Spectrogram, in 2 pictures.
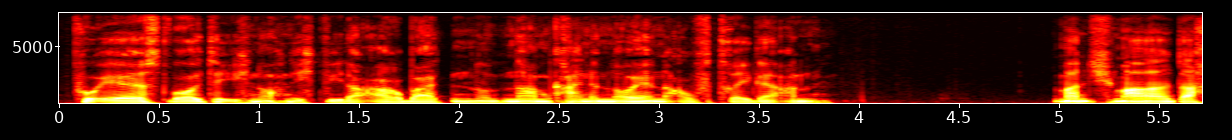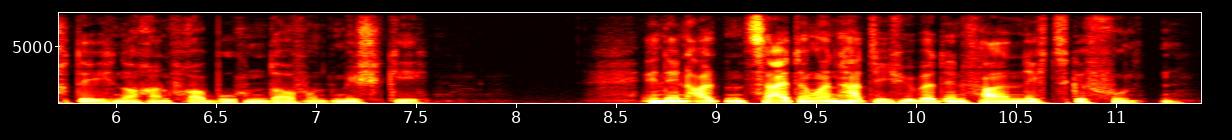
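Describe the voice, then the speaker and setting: Low-voiced, laconic private detective. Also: male voice, moderate pace, no echo, clean studio sound. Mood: reflective, wry. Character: weary, reflective male private detective narrating his case. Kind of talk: scripted narration in a radio drama.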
